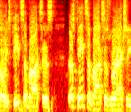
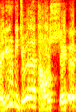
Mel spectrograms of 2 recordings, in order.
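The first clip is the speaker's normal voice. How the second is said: laughing, pitched-up, cracking up mid-line; 6 semitones higher than usual. Retelling how a castmate reacted to an accent on the first take: imitating Thomas laughing while talking. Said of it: "Thomas just cracks up, going".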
